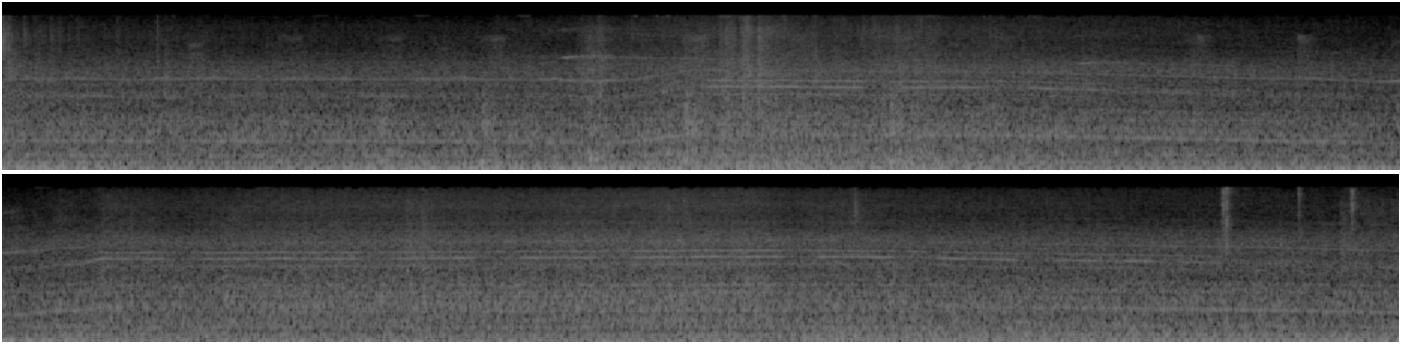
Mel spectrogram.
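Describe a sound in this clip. A bus engine drones steadily and rises and falls in pitch as the bus drives along.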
